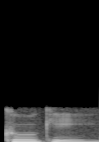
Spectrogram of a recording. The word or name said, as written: kookie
